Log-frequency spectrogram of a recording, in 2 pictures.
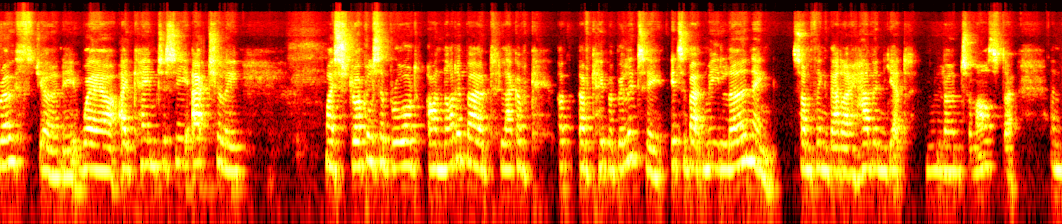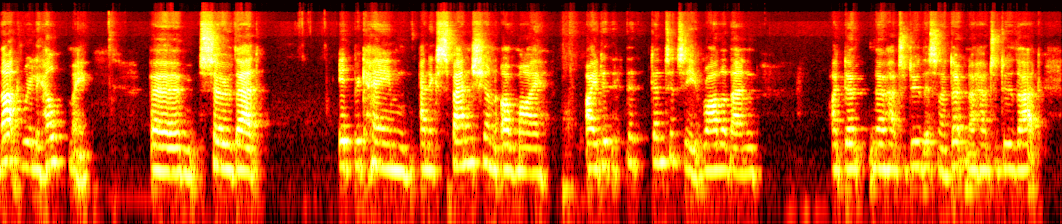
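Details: Stuttering since childhood in an adult woman, a psychotherapist, audible in her speech.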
